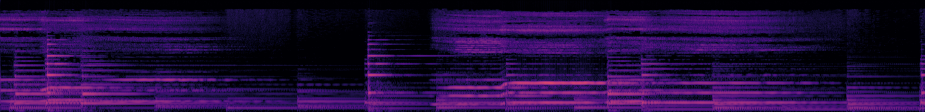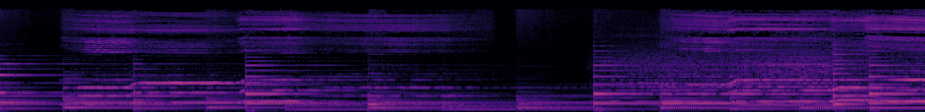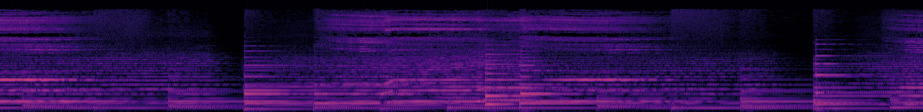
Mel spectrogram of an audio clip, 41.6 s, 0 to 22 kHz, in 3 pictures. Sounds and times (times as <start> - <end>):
Music: 0.0 - 41.6.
